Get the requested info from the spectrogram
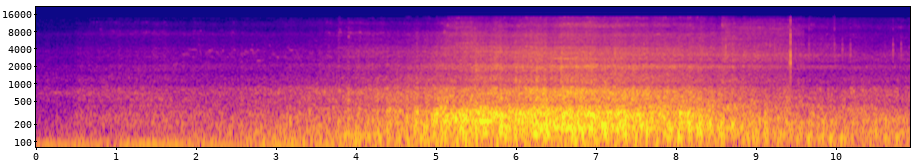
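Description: Regional passenger railcar passing close by: its rumble and the clatter of wheels on rail build up, are loudest about five to eight seconds in, then fade as it moves away.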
